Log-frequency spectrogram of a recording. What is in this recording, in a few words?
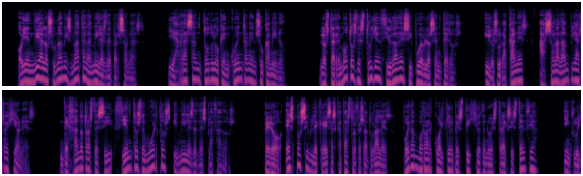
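Spanish Spain, male, voice over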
